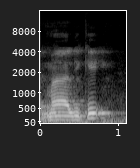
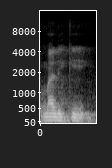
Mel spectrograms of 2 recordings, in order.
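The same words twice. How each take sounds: First: The first vowel is held long. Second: The first vowel is kept short.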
